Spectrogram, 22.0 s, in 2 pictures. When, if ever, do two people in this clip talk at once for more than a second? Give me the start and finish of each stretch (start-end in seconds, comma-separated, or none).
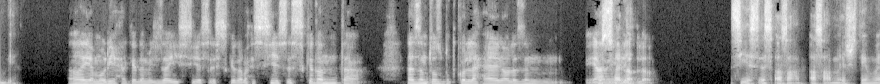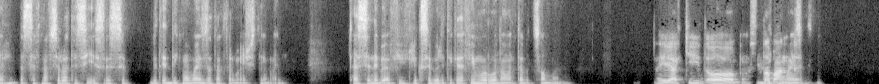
none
